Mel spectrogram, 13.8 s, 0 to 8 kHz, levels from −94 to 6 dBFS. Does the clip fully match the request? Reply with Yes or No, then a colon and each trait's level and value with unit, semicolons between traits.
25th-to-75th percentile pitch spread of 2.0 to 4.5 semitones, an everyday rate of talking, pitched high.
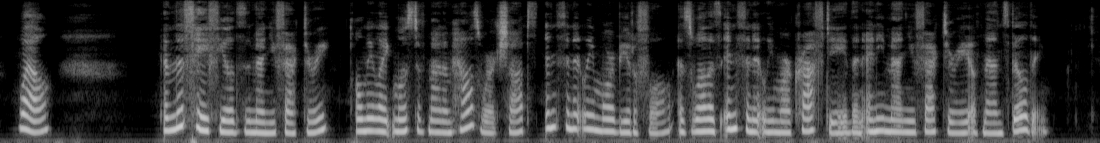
No: average, 2.8 semitones; slow, 130 wpm; high, 245 Hz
